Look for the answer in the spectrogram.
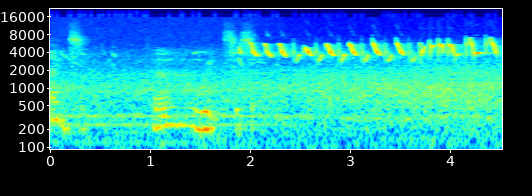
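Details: American Goldfinch singing in an apple tree in the morning sun: after a brief low murmur, a lively run of rapid, high, sweet twittering notes, several per second, continues to the end.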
